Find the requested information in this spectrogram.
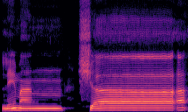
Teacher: الف مدہ ہے اور اس کے اوپر مد ہے، تو ہم نے اس کو خوب لمبا کر کے پڑھنا ہے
